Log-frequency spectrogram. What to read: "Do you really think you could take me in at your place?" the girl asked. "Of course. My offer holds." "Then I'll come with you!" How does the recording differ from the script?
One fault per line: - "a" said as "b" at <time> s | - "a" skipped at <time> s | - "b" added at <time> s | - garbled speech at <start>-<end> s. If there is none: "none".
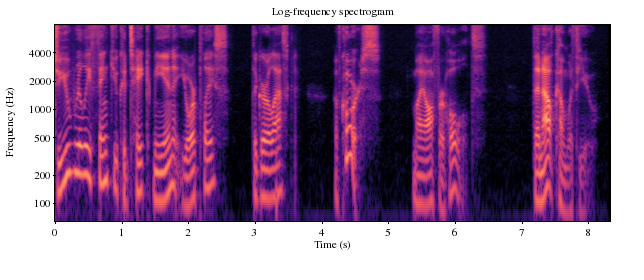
none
